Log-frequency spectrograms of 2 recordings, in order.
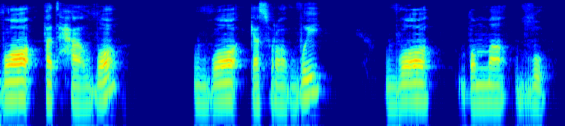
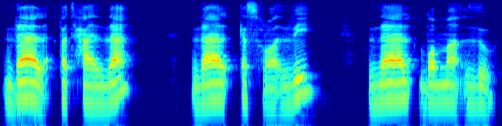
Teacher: And again, dha and dha, they have a very similar sound, but remember that dha requires you to have a more full mouth. Remember, your cheeks have to puff with air, whereas dhal is more of an empty mouth sound.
